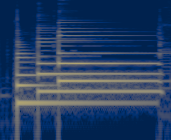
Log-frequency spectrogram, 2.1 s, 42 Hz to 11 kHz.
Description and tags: guitar arrpegio 2
This is some usefull guitar arpeggio what I was recorded on free time..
